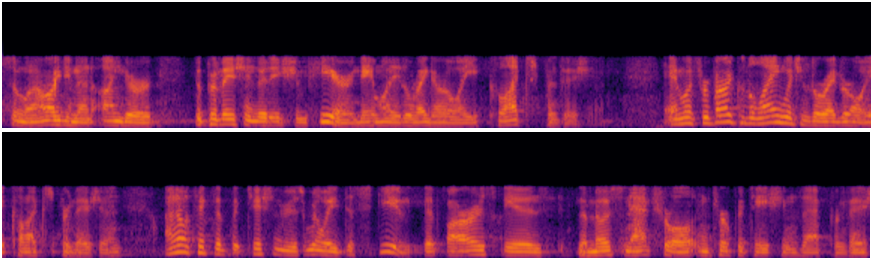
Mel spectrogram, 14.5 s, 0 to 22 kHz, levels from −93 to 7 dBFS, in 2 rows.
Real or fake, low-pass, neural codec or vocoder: fake; 3.6 kHz; codec, 24 kHz, 0.9 kbps, WavTokenizer, medium music audio release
